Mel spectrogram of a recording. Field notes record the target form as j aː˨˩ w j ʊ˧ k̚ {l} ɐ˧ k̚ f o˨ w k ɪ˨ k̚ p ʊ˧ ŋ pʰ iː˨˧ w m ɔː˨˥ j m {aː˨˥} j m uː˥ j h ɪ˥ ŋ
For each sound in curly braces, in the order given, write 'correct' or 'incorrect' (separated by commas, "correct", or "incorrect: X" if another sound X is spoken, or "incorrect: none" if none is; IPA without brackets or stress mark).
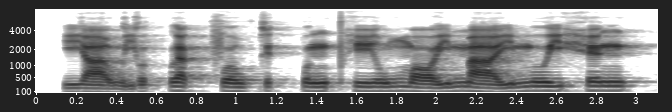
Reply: correct, correct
